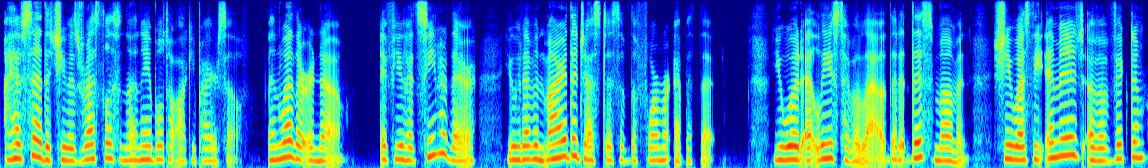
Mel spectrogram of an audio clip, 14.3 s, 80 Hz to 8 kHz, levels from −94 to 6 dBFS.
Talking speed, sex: 215 wpm, female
